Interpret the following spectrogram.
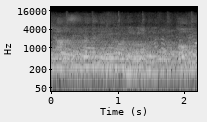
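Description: Crowd chatter: several spectators' voices talking over one another, with no single clear speaker.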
